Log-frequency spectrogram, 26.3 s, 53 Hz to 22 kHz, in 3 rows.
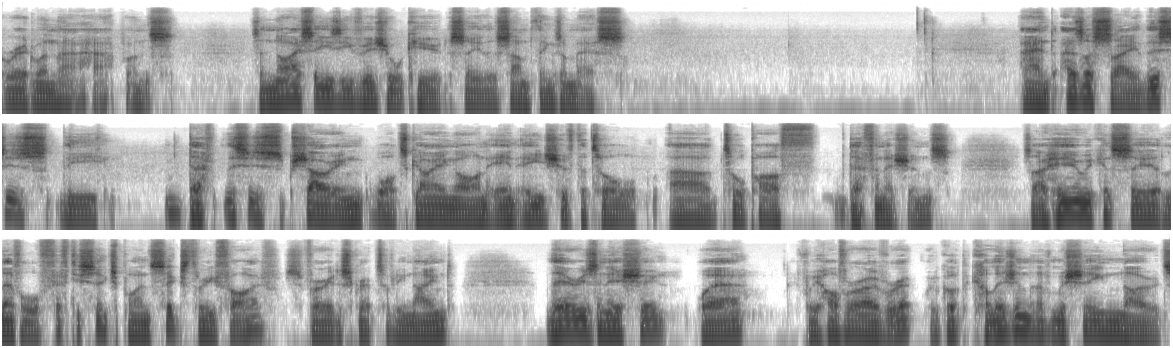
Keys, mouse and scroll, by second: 8.3 middle click, 8.6-9.3 scroll.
